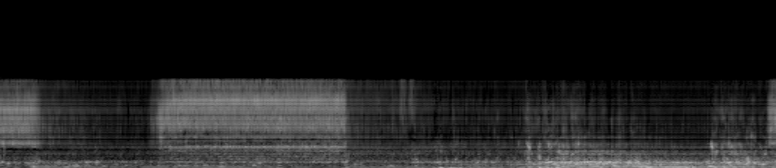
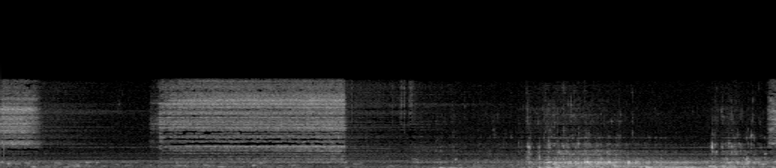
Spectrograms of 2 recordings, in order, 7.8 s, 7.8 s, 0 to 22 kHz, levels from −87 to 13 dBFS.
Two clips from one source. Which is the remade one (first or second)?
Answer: first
